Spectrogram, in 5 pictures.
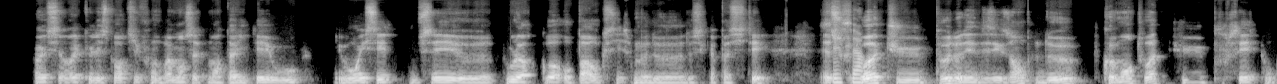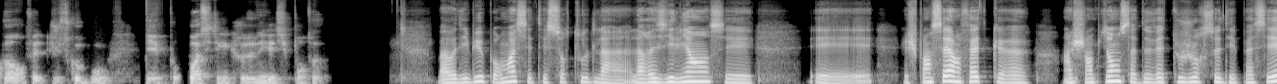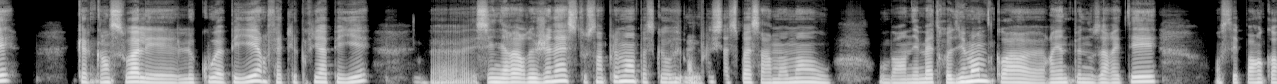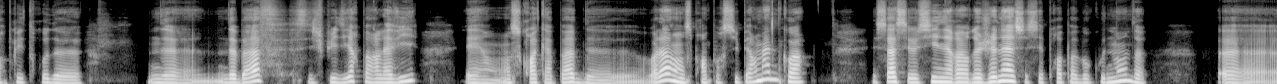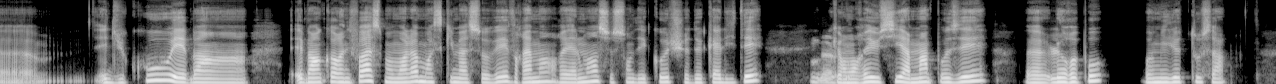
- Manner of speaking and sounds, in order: tapping; drawn out: "hem"
- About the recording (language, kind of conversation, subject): French, podcast, Comment poses-tu des limites pour éviter l’épuisement ?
